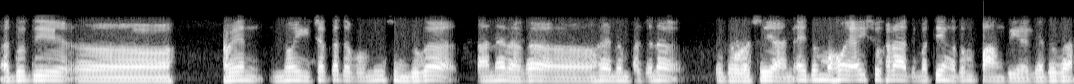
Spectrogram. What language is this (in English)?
Manipuri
